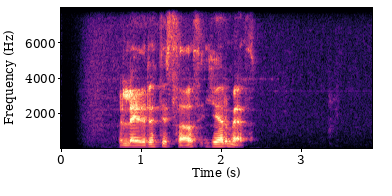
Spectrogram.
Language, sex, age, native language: Icelandic, male, 20-29, Icelandic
